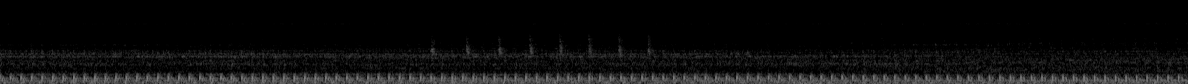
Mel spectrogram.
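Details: Engine idling after its coolant ran out, apparently through a leaking cylinder sleeve seal: a hard, even clatter at about 140 a minute over the idle. It is overheated and the engine must be taken down.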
